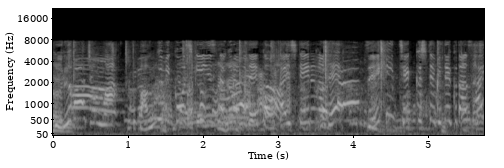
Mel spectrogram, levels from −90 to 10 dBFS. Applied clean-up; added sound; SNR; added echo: none; Splash, splatter; 14 dB; none.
